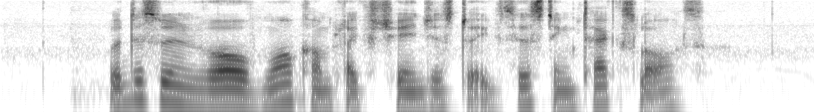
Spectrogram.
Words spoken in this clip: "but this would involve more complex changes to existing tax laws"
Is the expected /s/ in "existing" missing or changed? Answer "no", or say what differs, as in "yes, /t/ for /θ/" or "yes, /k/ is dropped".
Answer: no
